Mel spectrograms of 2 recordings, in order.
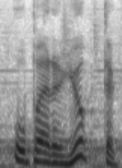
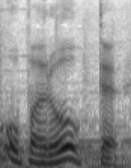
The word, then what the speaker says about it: उपर्युक्त: जाना चाहिए अर्थात उपरोक्त के स्थान पर उपर्युक्त कहा और लिखा जाना शुद्ध है यह हमें अवश्य स्मरण रखना चाहिए तो उपर्युक्त इस शब्द से बने वाक्यों के अभ्यास से हम उपरोक्त इस अशुद्ध उच्चारण और लेखन से स्वयं को दूर रख सकेंगे इस उद्देश्य के साथ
